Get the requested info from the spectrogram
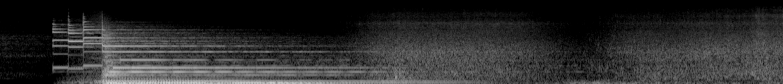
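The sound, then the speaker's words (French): Surf washing up and drawing back on a shore, a broad hissing rush that swells and recedes, partly layered under bright sustained chime-like tones at the start. “Ce ressac qui vous apaise, si vous deviez l'écouter nuit et jour, sans pouvoir y échapper, au bout de combien de temps deviendrait-il un supplice pour vous?”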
